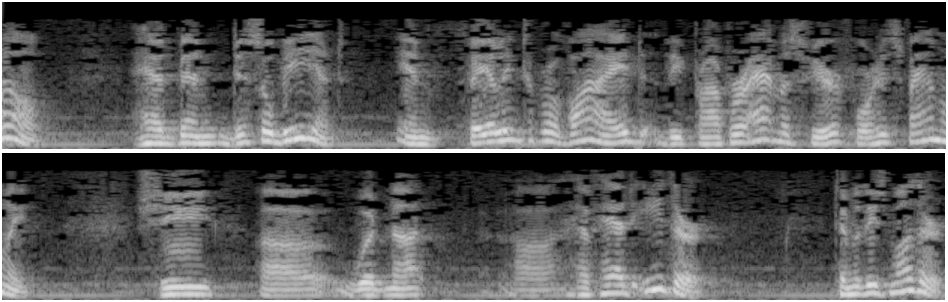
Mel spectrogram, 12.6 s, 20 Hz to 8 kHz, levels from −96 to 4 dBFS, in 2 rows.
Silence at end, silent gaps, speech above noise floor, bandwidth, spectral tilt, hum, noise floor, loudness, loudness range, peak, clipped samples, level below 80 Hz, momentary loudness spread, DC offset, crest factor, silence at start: 0 s; none; 23 dB; 5.8 kHz; -13 dB/octave; none; -38 dBFS; -17 LUFS; 3 LU; -2 dBFS; under 0.1%; -54 dBFS; 13 LU; under 0.1%; 16 dB; 0 s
